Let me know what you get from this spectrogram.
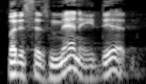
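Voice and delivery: ordinary delivery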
